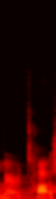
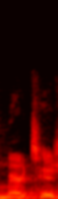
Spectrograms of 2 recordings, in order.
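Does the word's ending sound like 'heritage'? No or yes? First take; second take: no; yes. First: The ending does not sound like heritage. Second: The ending sounds like the end of heritage. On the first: The speaker calls it wrong. "not meritage" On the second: The speaker calls it right. "meritage is how you pronounce it, because it's a merriment of two heritages"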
